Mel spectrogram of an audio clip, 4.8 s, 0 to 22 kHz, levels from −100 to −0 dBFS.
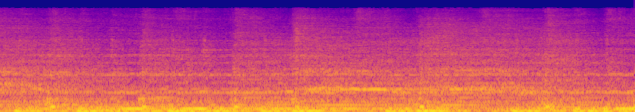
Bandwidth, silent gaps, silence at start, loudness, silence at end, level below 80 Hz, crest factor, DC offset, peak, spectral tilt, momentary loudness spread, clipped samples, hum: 11.5 kHz; none; 0 s; -15 LUFS; 0 s; -14 dBFS; 12 dB; under 0.1%; 0 dBFS; -7.5 dB/octave; 4 LU; under 0.1%; none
